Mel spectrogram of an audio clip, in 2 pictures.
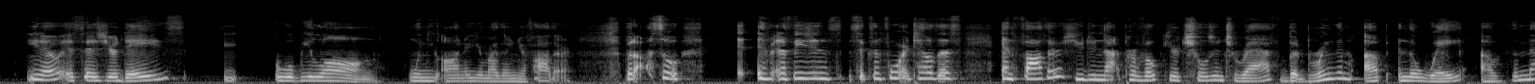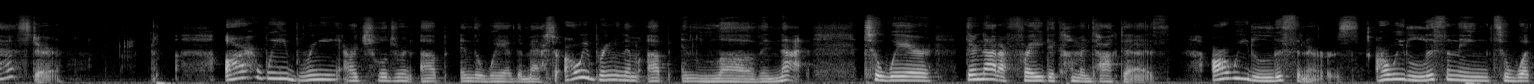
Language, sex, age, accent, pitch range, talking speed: English, female, 40-59, American, 130-190 Hz, 170 wpm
